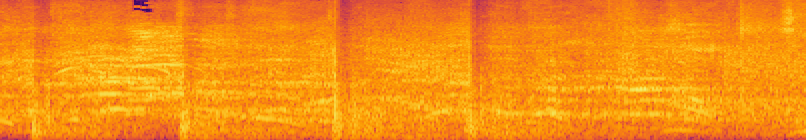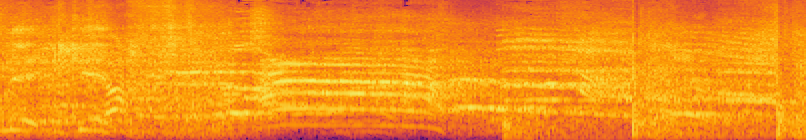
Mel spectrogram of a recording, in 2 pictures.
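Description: Wrestling crowd shouting and calling out, several voices overlapping, with a few sharp slaps or thuds, roughly a second apart near the start and one more near the end.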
